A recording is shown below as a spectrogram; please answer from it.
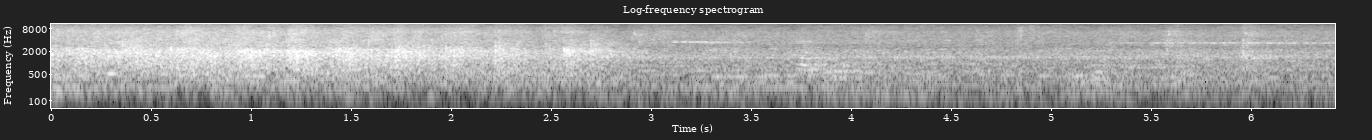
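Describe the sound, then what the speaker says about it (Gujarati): A rally crowd in Patan, Gujarat claps loudly to welcome a guest, a dense, steady burst of applause that fades after about three seconds into a softer, lingering patter and room noise. "આપણે એમને તાળીઓથી પાટણ વિધાનસભા વતી જોરદાર સ્વાગતથી વધાવીએ છીએ."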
